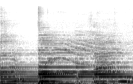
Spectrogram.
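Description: Live music: an electric bass guitar playing low notes while a woman sings.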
